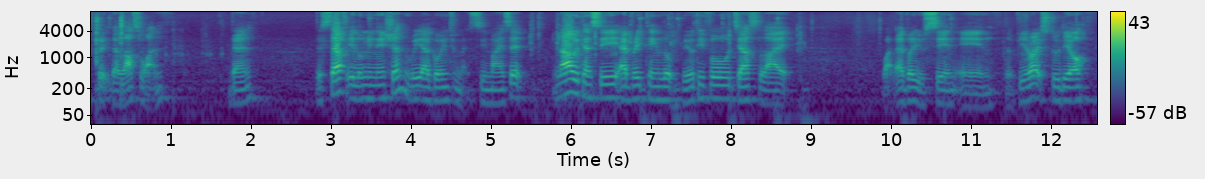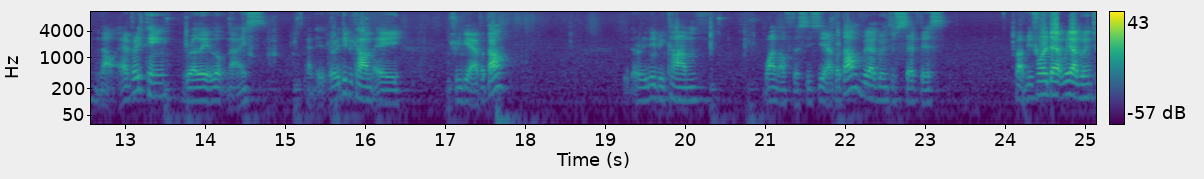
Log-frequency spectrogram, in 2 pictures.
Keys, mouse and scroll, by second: 0.3-0.7 shift+drag, 1.8 click, 3.6 click, 4.2 middle click, 4.3 click, 4.4 middle click, 4.5 click, 4.6 middle click, 4.7-6.1 drag, 6.1-7.0 scroll down 12, 7.2-10.3 typing, 7.3 click, 8.1 click, 10.9 click, 11.7-12.1 scroll down 8, 11.9 middle click, 12.2-13.5 scroll up 4, 13.5-15.7 typing, 14.9 middle click, 16.1-17.2 drag, 17.2-17.8 scroll down 8, 17.8 scroll, 18.9 middle click, 19.4-20.3 scroll, 20.4-22.2 typing.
